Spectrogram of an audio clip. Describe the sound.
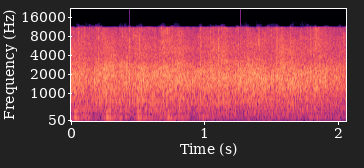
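Audience applause, loud and dense, with many hands clapping in a continuous, even wash and no pauses or voices standing out.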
